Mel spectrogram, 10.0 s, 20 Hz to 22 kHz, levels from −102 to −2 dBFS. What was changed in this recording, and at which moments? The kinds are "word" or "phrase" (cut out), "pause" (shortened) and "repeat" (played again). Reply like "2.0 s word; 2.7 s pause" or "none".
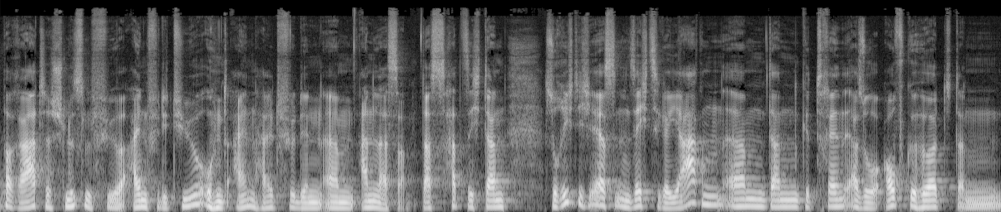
none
